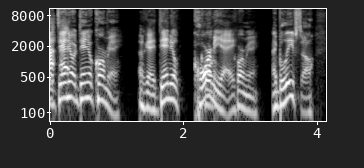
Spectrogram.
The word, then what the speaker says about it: Cormier: it's call me a I mean the R is silent no core may they know core may Daniel call me a Cormier it the r is event that r is that r is not silent Daniel Daniel Cormier okay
